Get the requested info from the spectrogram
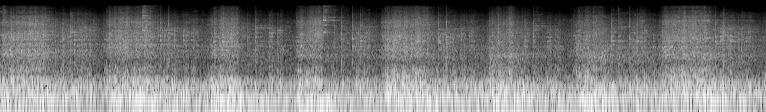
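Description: Double-stack intermodal train's container well cars rolling past at close range: steady loud wheel-on-rail noise, with clickety-clack surging every second or two as each set of wheels passes.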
